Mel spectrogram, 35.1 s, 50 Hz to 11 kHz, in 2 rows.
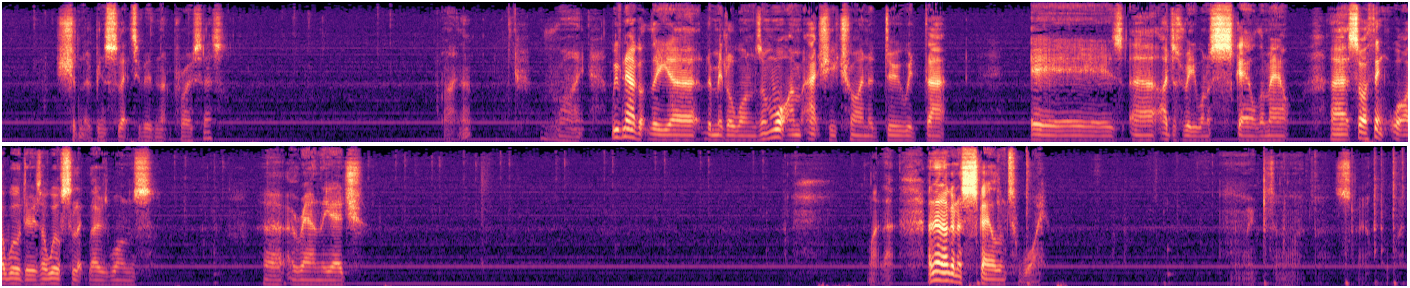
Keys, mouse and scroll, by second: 0.7-1.3 scroll up 3, 1.9 shift+right click, 2.5 shift+right click, 5.0 shift+right click, 5.7-6.4 scroll down 1, 6.4 middle click, 6.4-6.9 scroll down 2, 7.8-8.3 scroll up 3, 8.9 middle click, 13.5 shift+middle click, 18.2 shift+right click, 19.4 shift+right click, 20.4 shift+right click, 20.4 shift+middle click, 21.7 shift+right click, 22.4 shift+right click, 22.5 shift+right click, 23.1 shift+right click, 23.5 shift+right click, 23.9 shift+right click, 24.7 shift+right click, 25.2 shift+right click, 26.1 shift+right click, 26.4 shift+right click, 27.1 shift+right click, 27.6 middle click, 29.9 s, 33.5 alt+o, 34.5 s.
